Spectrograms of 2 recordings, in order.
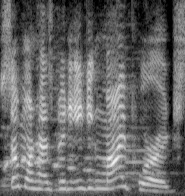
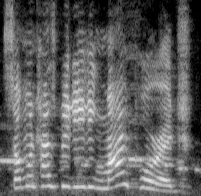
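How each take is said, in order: First: It is said in a medium-sized voice. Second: It is said in a tiny, small voice. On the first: "in her middle-sized voice" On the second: "cried the wee small baby bear in his wee small voice"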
